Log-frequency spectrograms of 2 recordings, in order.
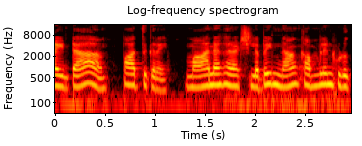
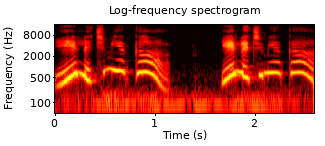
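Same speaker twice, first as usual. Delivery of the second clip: high, carrying call across the yard; shrill summons at the door; 12 semitones higher than usual. Acted. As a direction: yell for her neighbour from outside. Neighbour calls loudly from outside.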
